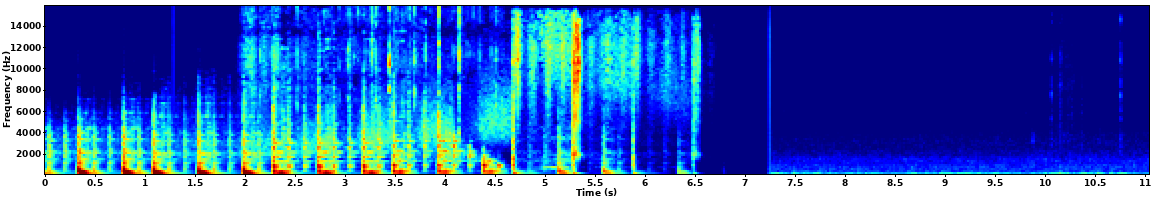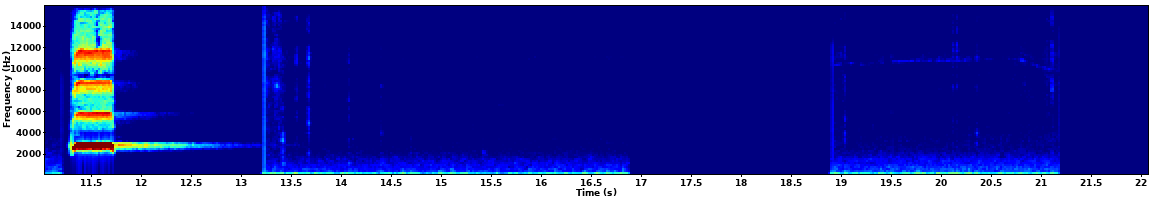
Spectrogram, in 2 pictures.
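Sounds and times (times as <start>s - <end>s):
high whistle-like tone: 11.3s - 12.8s.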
